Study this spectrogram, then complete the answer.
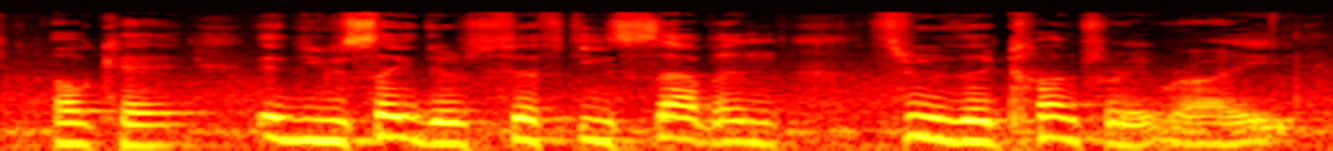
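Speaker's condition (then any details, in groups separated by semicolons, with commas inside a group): Cerebral palsy; present from birth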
